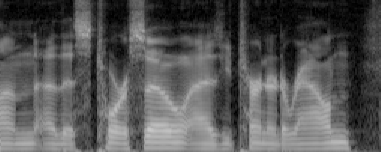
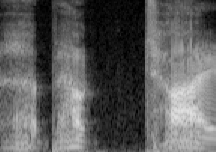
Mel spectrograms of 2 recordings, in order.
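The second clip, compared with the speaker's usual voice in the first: loud, dry, rattly rasping voice; 2 semitones higher, 7 dB louder than usual. Describing a voice that speaks to the listener, the narrator voices it: dry, rattly voice. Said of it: "the voice is like kind of a dry, rattly sound".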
